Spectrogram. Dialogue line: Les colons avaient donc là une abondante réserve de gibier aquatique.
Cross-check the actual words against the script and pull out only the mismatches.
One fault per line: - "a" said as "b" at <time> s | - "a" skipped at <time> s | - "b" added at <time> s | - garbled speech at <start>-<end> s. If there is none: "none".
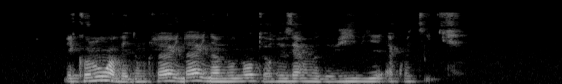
- "là une" added at 1.8 s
